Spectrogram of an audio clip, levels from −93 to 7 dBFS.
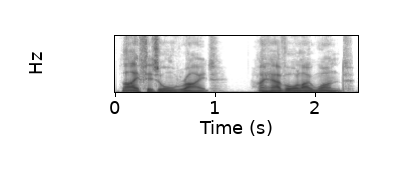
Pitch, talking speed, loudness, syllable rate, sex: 120 Hz, 220 wpm, -17 LUFS, 4.7 syllables/s, male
